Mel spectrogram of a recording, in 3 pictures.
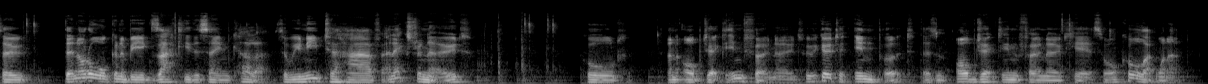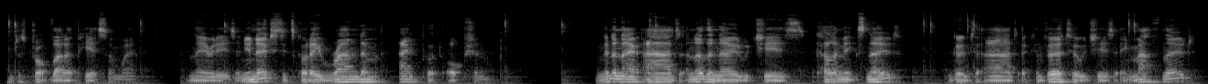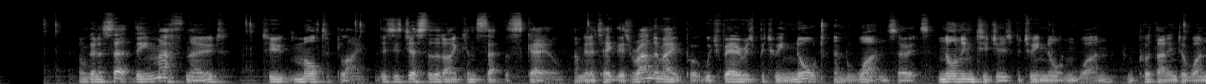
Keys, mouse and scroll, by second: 0.0 click, 0.4-2.6 scroll up 1, 3.0-3.5 scroll down 1, 4.6 ctrl+s, 4.9 ctrl+click, 10.6 click, 17.0 click, 21.2 click, 26.5 click, 29.8 click.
